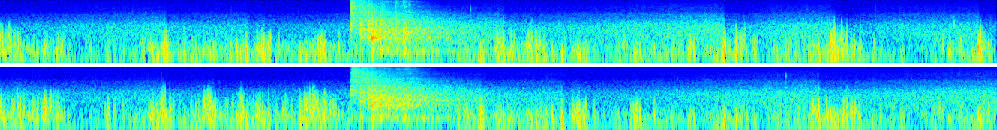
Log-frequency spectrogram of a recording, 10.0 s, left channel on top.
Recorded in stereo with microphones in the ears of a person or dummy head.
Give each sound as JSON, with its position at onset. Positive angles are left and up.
{"t": 3.5, "sound": "breaking glass", "side_deg": 75, "distance_m": 2.0}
